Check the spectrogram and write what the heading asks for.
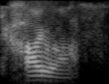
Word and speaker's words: kairos: That word is kairos. That word is spelled K-A-I-R-O-S, kairos.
